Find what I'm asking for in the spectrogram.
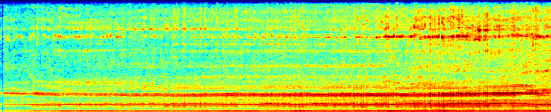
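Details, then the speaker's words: Megatech nitro Razor RC car under restoration, engine missing many cooling fins, idle set as low as it goes: a high, buzzy, wavering idle that creeps up and never settles. Rough, unstable idle, cause not confirmed. "It's a runner, though. So far, it's all right."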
